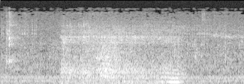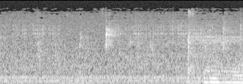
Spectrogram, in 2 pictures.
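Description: Quiet eating at a table: a soft breathy mouth sound and a brief hum about two seconds in, then a couple of faint clicks of a metal spoon against a glass bowl near the end, over a steady low electrical hum.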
